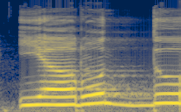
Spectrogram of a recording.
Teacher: Ra dibunyikan secara tafkhim karena ra-nya berbaris dhammah, maka bacanya tebal, pangkal lidah diangkat.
